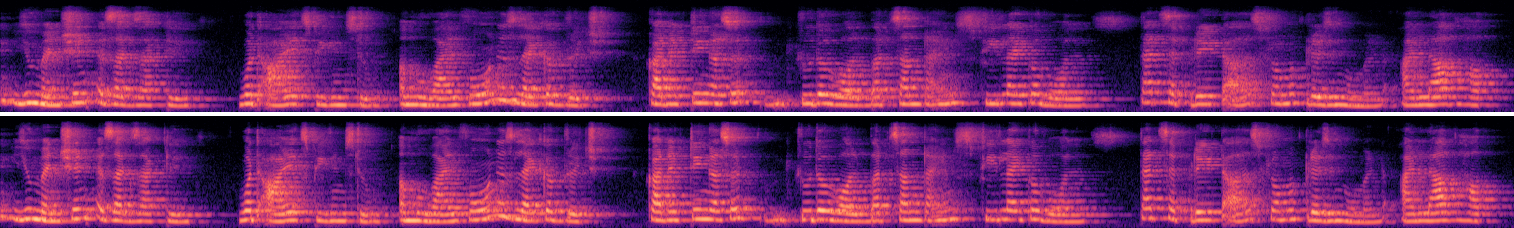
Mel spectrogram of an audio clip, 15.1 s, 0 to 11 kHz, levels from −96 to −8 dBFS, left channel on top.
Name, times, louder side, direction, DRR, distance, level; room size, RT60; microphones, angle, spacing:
voice 1, 0.0-1.9 2.4-6.0 6.5-14.8, right 1 dB, 90° right, 3 dB, 1.4 m, -29 dB
15.5 x 11.0 x 4.2 m, 0.81 s
head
